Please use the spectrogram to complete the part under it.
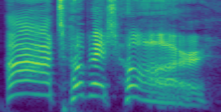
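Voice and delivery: put-on slow, high, shouted stage Irish accent. Comedian put on the spot shouting a stage Irish line. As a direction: belt out a cartoon Irish accent. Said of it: "if you could do Irish, do it".

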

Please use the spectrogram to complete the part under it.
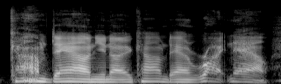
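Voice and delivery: loud, mock angry order; imitating an angry parent snapping calm down. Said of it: "saying it in a really angry way".

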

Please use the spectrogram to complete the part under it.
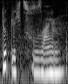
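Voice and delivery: usual speaking voice

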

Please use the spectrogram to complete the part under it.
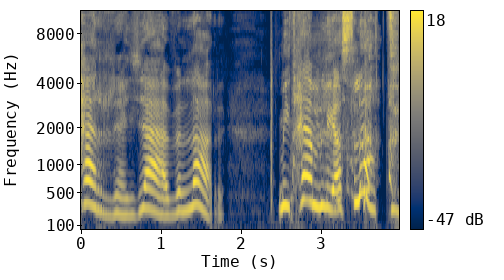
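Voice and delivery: drawn-out disbelief at finding the castle; awestruck gasp. Retold or imitated. Teen rediscovering her childhood castle, stunned and slow.

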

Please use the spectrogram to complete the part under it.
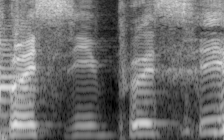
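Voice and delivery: high, loud repeated jeer; hammed-up jeering; mock taunting. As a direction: chant it as a teasing heckle. Acting out the final taunt.

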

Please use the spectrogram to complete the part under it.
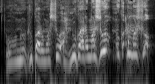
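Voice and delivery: rising irritation. Retold or imitated. Woman's mood flips to angry.

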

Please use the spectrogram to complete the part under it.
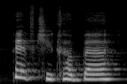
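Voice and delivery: words stretched by a yawn; yawning mid-phrase; through a yawn. Real, not acted. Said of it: "I'm yawning already".

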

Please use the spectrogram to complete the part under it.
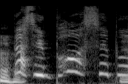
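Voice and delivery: high, loud cry of disbelief; astonished disbelief. Real, not acted. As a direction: burst out in real amazement. Amazed at how old the comic is.

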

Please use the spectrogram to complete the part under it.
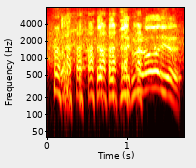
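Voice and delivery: high, loud, very slow laughing "Det är bra ju"; "Det är bra ju" stretched high and slow; mock praise.

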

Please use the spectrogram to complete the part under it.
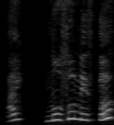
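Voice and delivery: high, slow, mock-surprised; fake innocence. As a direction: act like they just found them. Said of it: "fue como de".

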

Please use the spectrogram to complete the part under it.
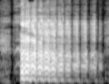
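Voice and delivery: real laugh bursting out; big laugh. Real, not acted. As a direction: crack up at the own punchline. Laughs at own crude joke.

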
